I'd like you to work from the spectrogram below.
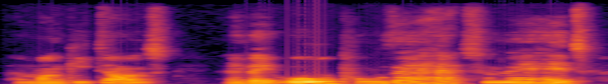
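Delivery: lively storybook read-aloud; reading to children. A narrator's reading. Teacher reading an Indian folk tale to pupils, lively. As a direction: tell it like a teacher to a class.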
